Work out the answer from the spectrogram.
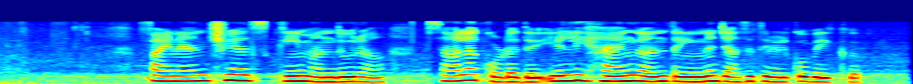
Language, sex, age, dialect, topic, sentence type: Kannada, male, 25-30, Northeastern, banking, statement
